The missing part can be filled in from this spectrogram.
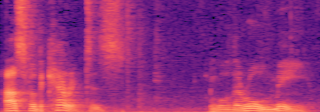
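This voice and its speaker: A middle-aged man, an author giving a workshop talk, speaking in a reflective, halting way as he thinks aloud. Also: mid-range voice, lively intonation. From Wales. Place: workshop room with listeners.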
